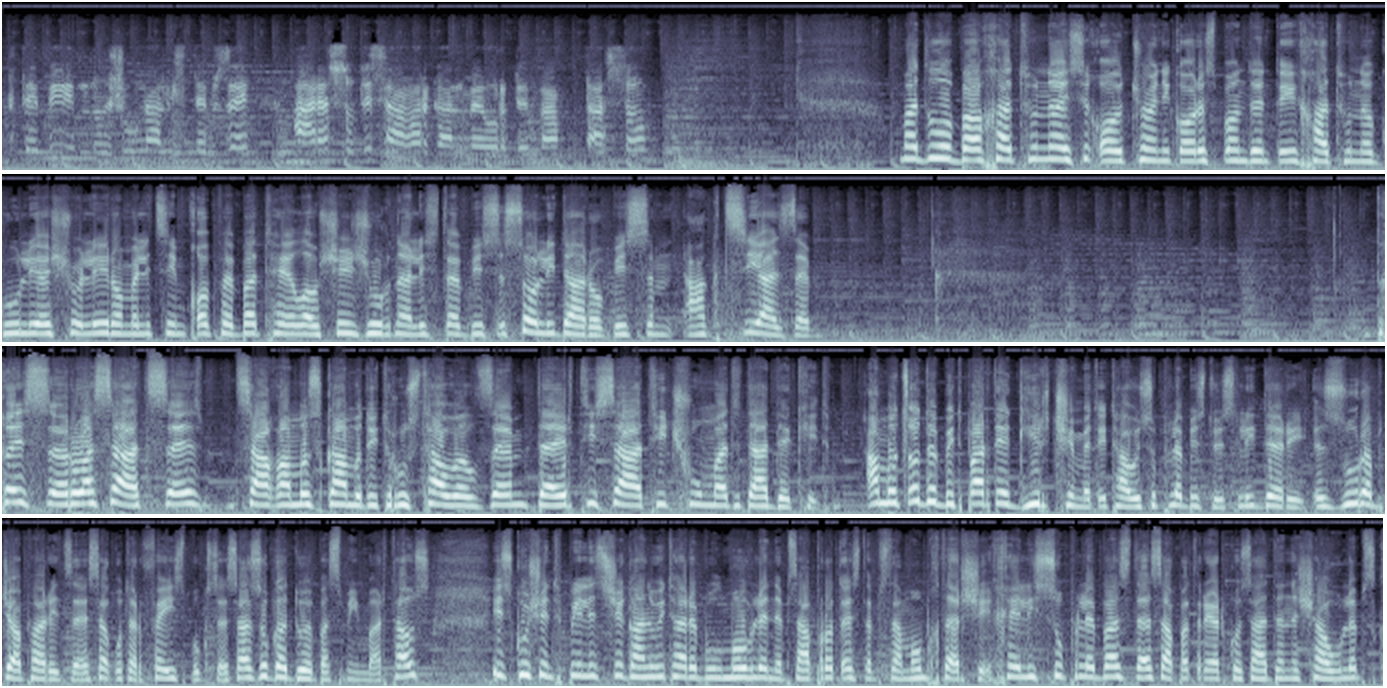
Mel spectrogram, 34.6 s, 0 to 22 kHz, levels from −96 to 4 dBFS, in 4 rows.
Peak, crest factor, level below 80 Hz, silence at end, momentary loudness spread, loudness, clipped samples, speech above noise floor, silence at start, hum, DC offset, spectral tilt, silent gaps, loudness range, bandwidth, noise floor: 0 dBFS; 12 dB; -38 dBFS; 0.05 s; 15 LU; -11 LUFS; 0.2%; 23 dB; 0 s; none; 2%; -4 dB/octave; none; 13 LU; over 20 kHz; -34 dBFS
